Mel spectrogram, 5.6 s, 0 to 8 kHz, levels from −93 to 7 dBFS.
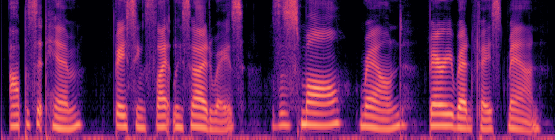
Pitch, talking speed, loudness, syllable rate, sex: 190 Hz, 140 wpm, -18 LUFS, 4.8 syllables/s, female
